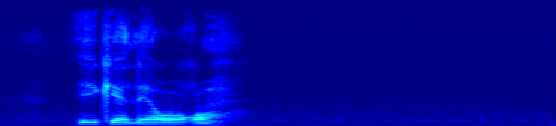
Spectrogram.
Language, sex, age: Northern Sotho, male, 24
